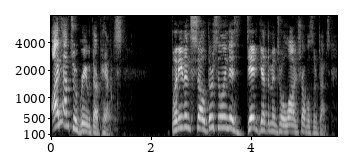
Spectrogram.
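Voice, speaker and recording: Male children's book reader, notably high-pitched, expressive storyteller with emphatic delivery. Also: quick pace. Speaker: read-aloud reader. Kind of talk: children's book read-aloud narration.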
